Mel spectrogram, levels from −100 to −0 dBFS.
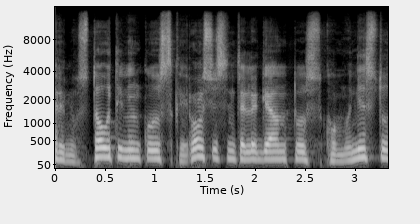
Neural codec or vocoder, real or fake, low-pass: codec, 44.1 kHz, 2.6 kbps, SNAC; fake; 14.4 kHz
